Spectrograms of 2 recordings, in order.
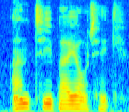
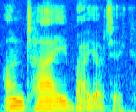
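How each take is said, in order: First: It is said in a British accent. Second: It is said in an American accent.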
